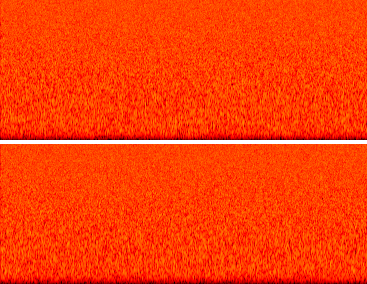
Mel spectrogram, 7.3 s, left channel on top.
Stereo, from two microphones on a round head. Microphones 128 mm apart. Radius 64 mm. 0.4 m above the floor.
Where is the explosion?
I don't hear an explosion.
